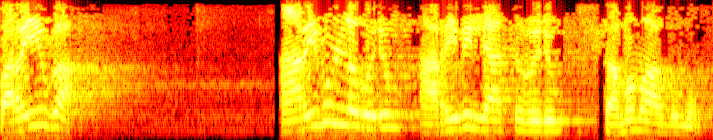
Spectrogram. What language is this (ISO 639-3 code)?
mal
